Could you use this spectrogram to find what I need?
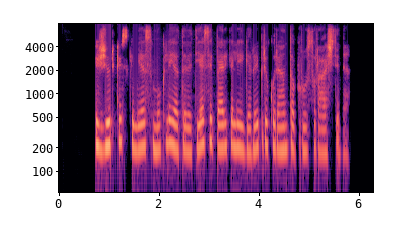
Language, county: Lithuanian, Vilnius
